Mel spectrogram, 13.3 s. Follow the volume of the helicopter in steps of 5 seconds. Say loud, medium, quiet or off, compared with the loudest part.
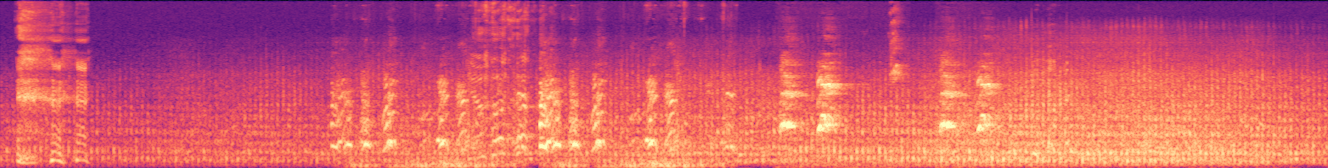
quiet, medium, loud.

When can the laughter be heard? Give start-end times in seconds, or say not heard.
0.1-0.9, 4.7-5.5, 10.3-10.8.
